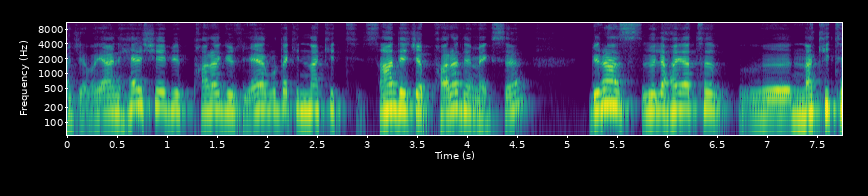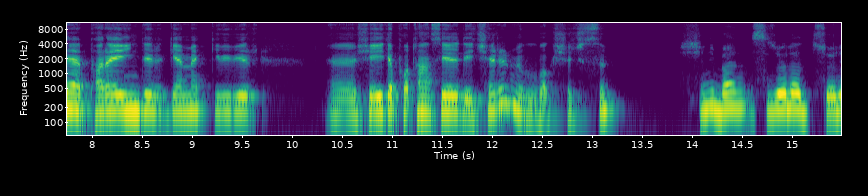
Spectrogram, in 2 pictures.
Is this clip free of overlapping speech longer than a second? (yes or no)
yes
